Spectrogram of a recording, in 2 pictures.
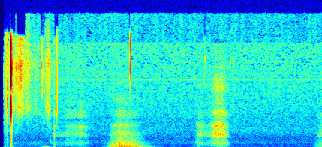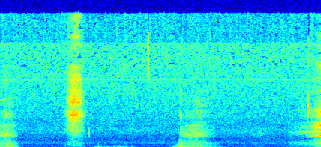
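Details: Sneezing fit while lying beneath a ceiling fan in summer, the sneezer's worst season: several short, breathy sneeze bursts in quick succession, one louder than the rest.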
